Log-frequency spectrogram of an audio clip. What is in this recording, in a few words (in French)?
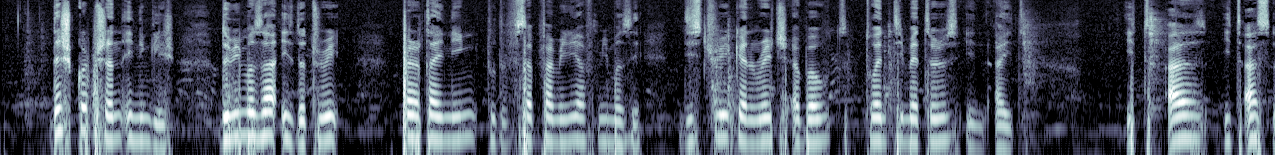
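enregistrement en anglais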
